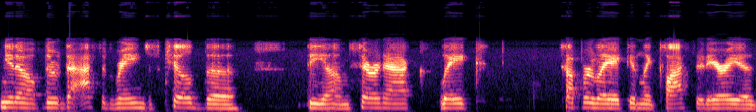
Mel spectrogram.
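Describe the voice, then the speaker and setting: At a fairly slow pace, a woman speaks in a very deep, low pitch with flat, monotone intonation and long, frequent pauses. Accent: American. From US South, Florida. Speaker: conference call moderator. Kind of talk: casual chat. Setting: phone conference.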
